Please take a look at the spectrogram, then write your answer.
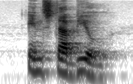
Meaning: unstable
- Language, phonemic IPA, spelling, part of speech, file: Dutch, /ɪnstaˈbil/, instabiel, adjective, Nl-instabiel.ogg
